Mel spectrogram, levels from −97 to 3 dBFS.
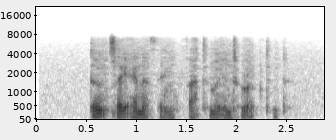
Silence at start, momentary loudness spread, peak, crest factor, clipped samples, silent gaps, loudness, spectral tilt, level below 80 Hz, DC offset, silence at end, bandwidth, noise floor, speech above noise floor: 0.55 s; 12 LU; -10 dBFS; 20 dB; under 0.1%; none; -28 LUFS; -6 dB/octave; -64 dBFS; under 0.1%; 0.4 s; 7.8 kHz; -67 dBFS; 39 dB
